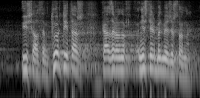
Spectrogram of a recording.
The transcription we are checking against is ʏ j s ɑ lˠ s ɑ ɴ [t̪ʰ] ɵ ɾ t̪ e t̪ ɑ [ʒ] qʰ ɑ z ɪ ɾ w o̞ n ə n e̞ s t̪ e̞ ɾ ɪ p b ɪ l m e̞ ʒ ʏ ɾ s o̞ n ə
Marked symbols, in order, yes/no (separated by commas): yes, yes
